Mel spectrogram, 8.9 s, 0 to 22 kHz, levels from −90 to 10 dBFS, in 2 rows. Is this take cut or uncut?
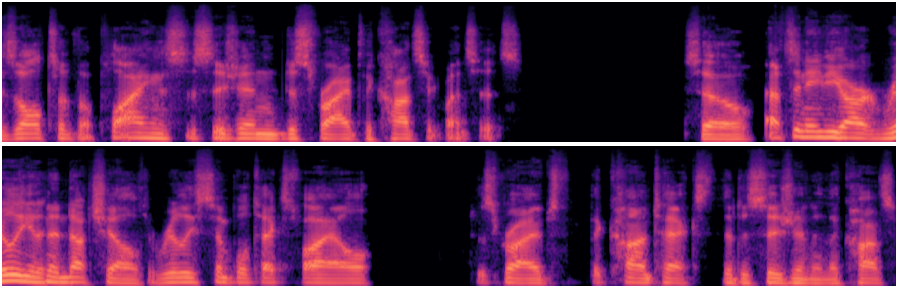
cut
